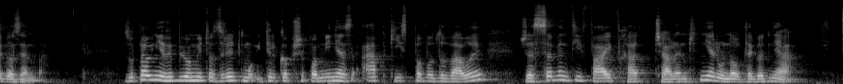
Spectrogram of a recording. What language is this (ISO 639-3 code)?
pol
